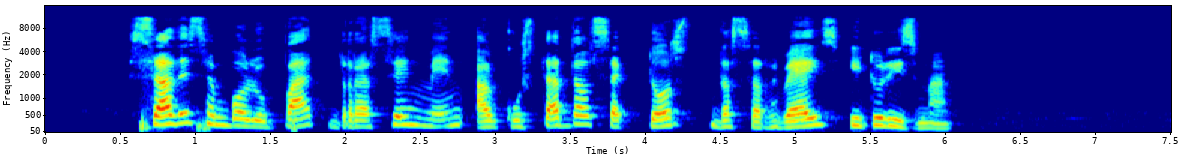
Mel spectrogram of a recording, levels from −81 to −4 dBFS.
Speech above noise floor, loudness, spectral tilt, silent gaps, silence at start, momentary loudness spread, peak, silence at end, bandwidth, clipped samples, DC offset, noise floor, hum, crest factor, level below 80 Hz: 50 dB; -27 LUFS; -3 dB/octave; none; 0.55 s; 14 LU; -4 dBFS; 1.5 s; 11.5 kHz; under 0.1%; under 0.1%; -77 dBFS; none; 26 dB; -72 dBFS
